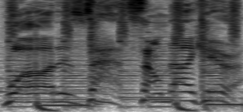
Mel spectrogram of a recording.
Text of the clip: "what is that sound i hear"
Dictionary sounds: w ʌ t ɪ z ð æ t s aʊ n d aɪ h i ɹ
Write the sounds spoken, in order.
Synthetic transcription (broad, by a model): w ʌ t ɪ z ð æ t s aʊ n d aɪ h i ɹ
